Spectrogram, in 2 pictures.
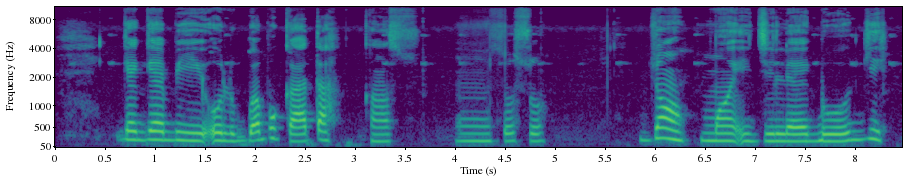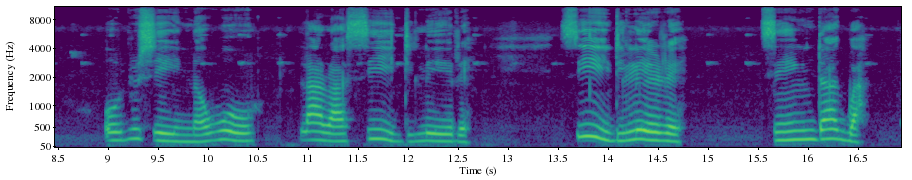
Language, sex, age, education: Yoruba, female, 15-29, tertiary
